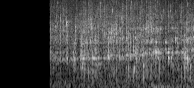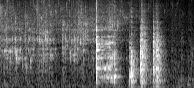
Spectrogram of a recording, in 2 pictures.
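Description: Hot fat sizzling as it is poured onto a pot of ezogelin lentil soup, starting about a second in and hissing steadily, then a few sharp clanks of metal against the pot near the end.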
